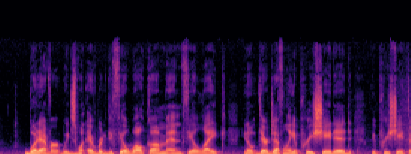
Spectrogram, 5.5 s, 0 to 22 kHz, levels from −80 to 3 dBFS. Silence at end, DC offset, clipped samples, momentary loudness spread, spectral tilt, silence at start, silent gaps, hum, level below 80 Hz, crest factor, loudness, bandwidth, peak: 0 s; under 0.1%; under 0.1%; 10 LU; -5 dB/octave; 0.35 s; none; none; -50 dBFS; 16 dB; -18 LUFS; 16.5 kHz; -2 dBFS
